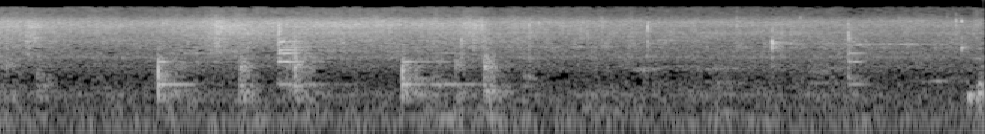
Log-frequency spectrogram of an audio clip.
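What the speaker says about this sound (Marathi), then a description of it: "टॅमॅटो सुद्धा आपल्याला छान याच्यामध्ये एकजीव करून घ्यायचा आहे." Tomato stirred and fried into prawn biryani masala in a pan, a soft steady sizzle broken by irregular scraping clinks of the spoon against the pan.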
